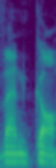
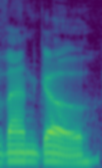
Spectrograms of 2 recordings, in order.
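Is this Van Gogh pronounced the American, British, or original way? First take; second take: British; American. First: It is the British pronunciation, with an F-like sound. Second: It is the American pronunciation of the name. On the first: "the British tend to go for Van Gogh. With a sort of F sound" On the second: "the Americans go for Van Gogh"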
